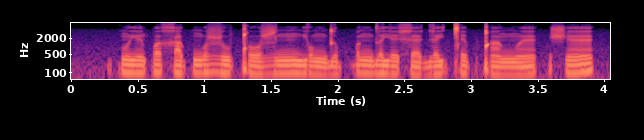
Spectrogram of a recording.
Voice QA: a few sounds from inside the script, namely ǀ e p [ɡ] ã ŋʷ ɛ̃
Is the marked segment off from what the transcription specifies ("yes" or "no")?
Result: yes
